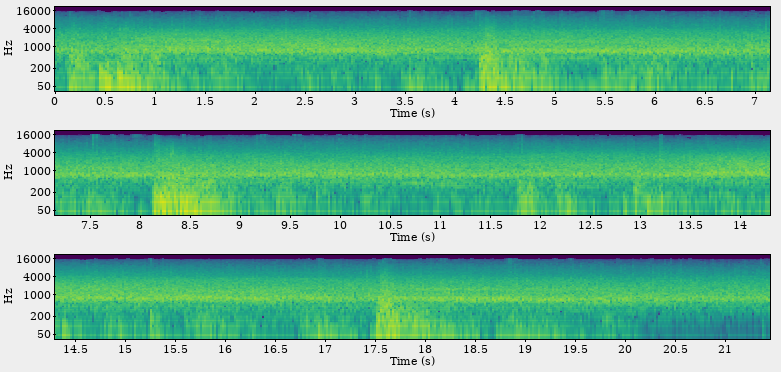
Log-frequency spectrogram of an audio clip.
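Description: A large crowd cheers steadily in an arena.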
